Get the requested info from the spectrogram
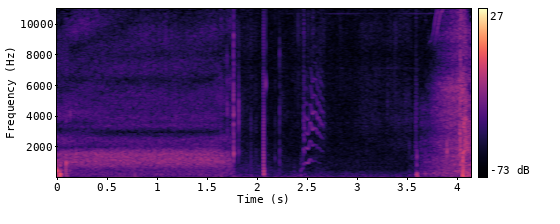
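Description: Faint steady background hiss that cuts off about two seconds in, followed by near silence with one brief faint squeak.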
